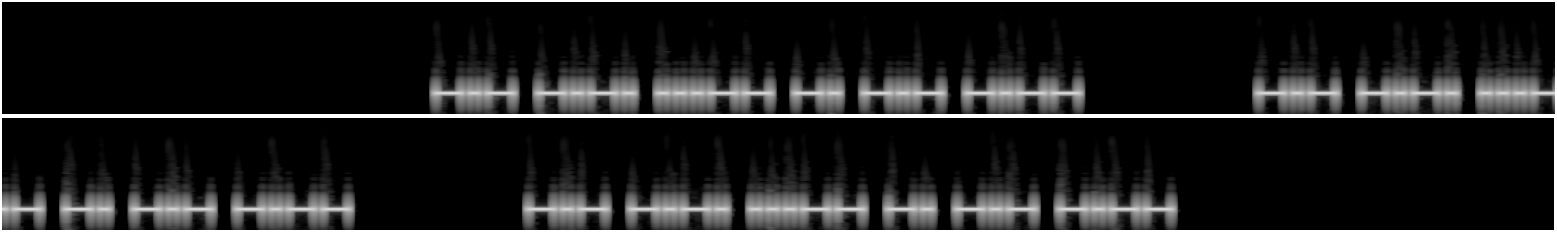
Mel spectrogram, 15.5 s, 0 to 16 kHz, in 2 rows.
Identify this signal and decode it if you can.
Morse code, heard as a keyed tone, about 28 wpm, 700 Hz. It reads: KC3NKY KC3NKY KC3NKY
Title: USA Call Signs - 6 Characters - Repeated 3x - 28wpm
